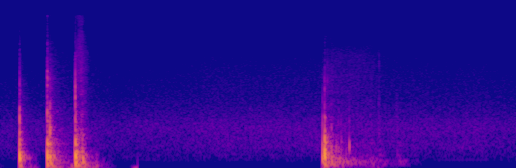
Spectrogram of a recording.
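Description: Blocks thud as they are placed, one after another.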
